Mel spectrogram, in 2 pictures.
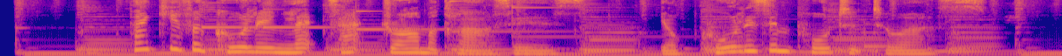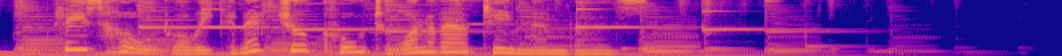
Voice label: First Greeting, IVR; LovelyVoice; Lets Act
